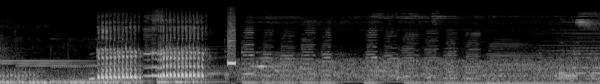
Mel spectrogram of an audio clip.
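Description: A cat making two loud, buzzing, pulsing calls one after the other about a second in, then background music with low bass notes for the rest.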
